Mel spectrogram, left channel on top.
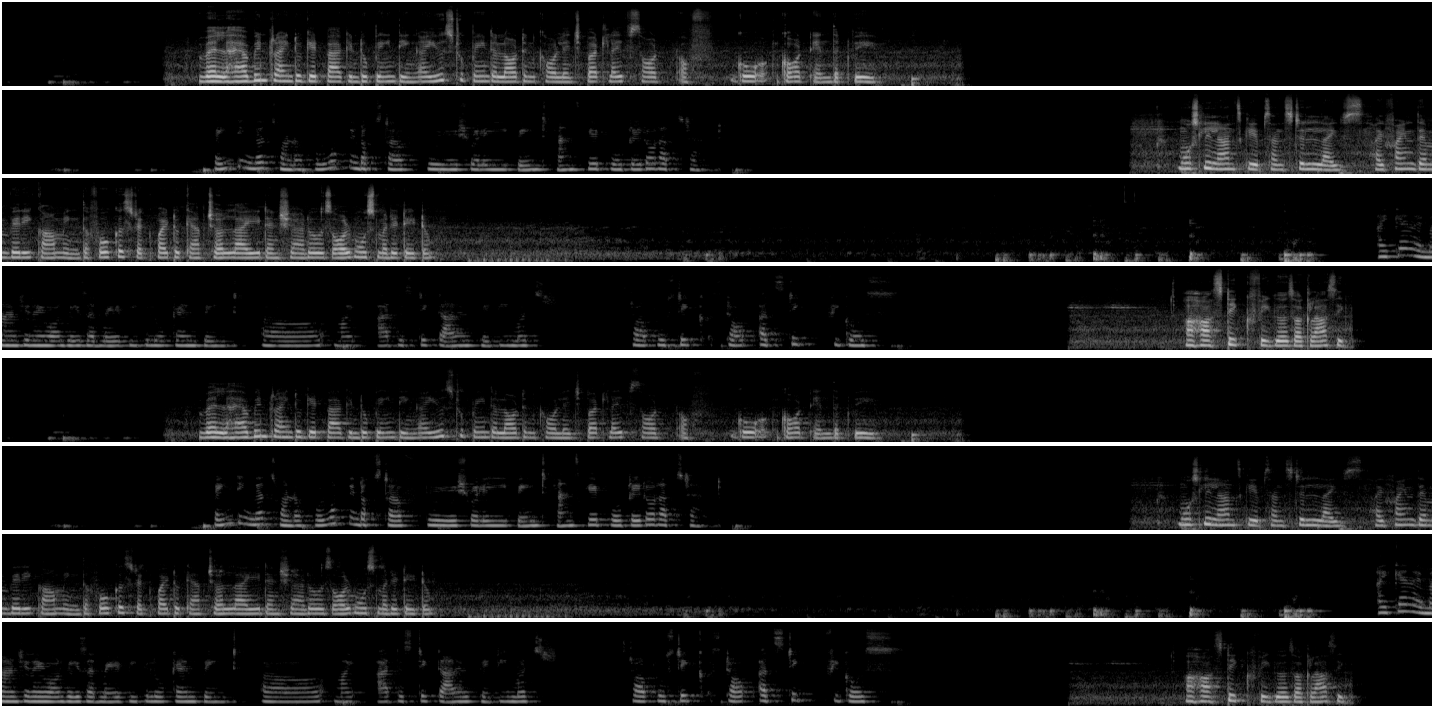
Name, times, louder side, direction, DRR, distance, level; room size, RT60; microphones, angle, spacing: voice 1, 0.5-0.8 14.8-15.0 16.3-21.3 42.3-45.2 45.5-48.4 49.2-51.9, right 1 dB, 75° right, 2.4 m, -39 dB
voice 2, 1.6-9.6 25.6-34.7 39.0-39.1 39.5-39.7 41.0-41.1 41.4-41.7 53.6-56.4, left 4 dB, 55° left, 0.7 m, -28 dB
19.0 x 10.0 x 3.7 m
head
